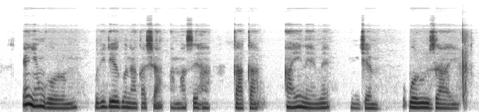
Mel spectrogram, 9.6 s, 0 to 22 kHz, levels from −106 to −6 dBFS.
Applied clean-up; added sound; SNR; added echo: none; none; none; none.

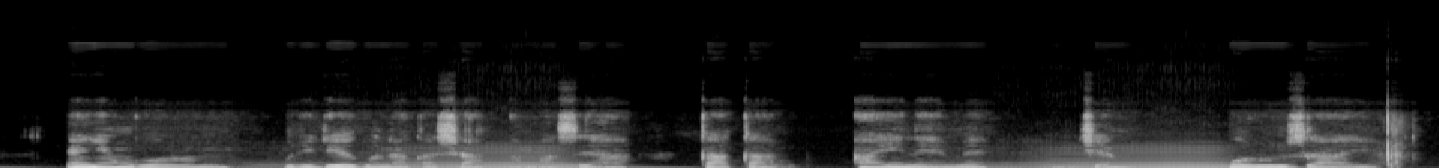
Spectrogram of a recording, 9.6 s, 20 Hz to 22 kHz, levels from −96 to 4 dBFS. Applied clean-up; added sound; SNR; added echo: none; Bowed string instrument; 14 dB; none.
